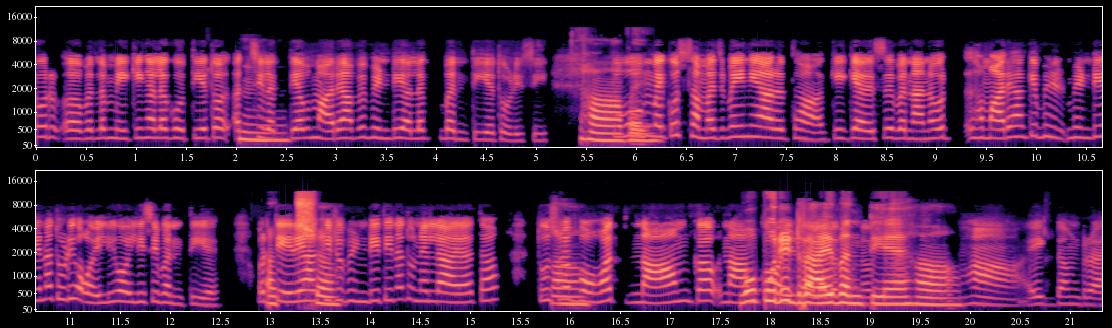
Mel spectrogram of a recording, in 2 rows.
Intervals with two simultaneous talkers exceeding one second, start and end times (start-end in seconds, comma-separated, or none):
17.7-19.4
